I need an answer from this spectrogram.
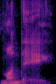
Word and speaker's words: Monday: Monday, spelled like Monday, the day of the week, but pronounced as Monday, means something like stolen river or water that steals.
